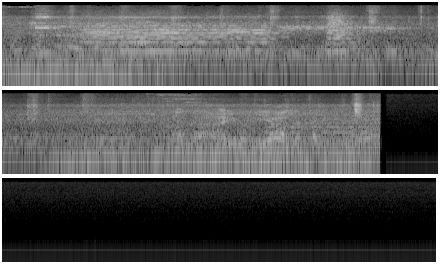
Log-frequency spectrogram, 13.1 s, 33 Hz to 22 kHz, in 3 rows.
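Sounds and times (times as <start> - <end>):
street traffic rumble: 0.0 - 8.2
vehicle horn blasts: 0.3 - 4.0.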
